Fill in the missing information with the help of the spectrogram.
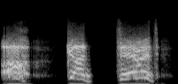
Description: wound

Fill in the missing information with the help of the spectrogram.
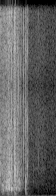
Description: satchel radio

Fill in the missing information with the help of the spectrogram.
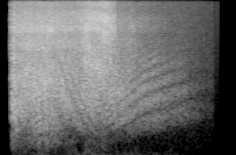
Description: rocket fly

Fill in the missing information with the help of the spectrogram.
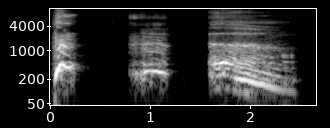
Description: death; police

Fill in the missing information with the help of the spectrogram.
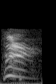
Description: trooper pain

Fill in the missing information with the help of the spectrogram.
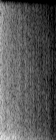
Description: hit wood

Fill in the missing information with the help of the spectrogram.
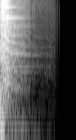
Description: bar ricochet

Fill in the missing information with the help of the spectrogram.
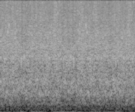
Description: waterfall; depths; ambience

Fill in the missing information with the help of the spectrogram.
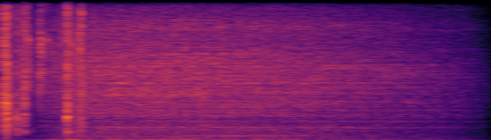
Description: assault can out, weapons

